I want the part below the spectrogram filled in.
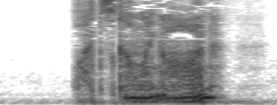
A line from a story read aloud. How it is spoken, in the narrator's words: Carrie said quietly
